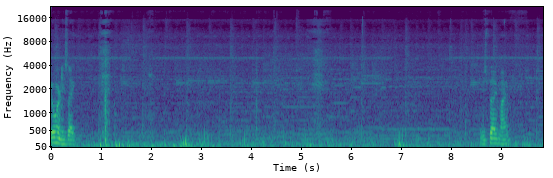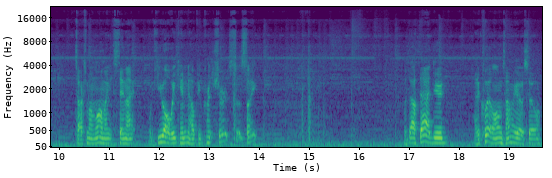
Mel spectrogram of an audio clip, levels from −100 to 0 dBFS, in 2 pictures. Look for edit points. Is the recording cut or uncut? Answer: uncut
